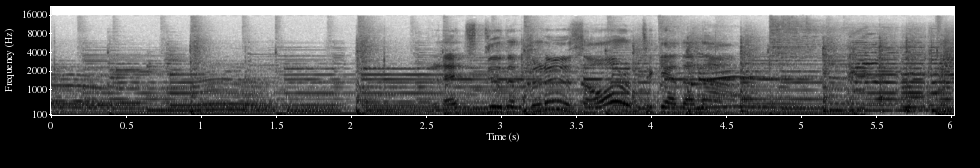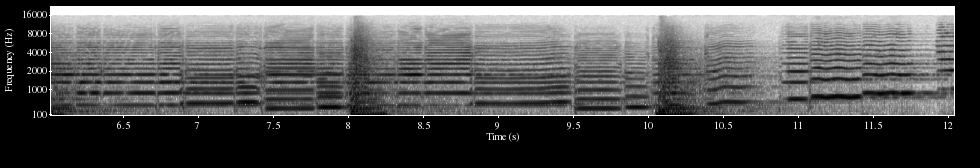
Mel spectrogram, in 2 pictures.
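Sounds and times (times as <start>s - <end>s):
band punching short accents: 0.0s - 6.8s, 8.0s - 8.6s, 10.0s - 10.8s
fiddle playing blues line: 0.0s - 12.0s.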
